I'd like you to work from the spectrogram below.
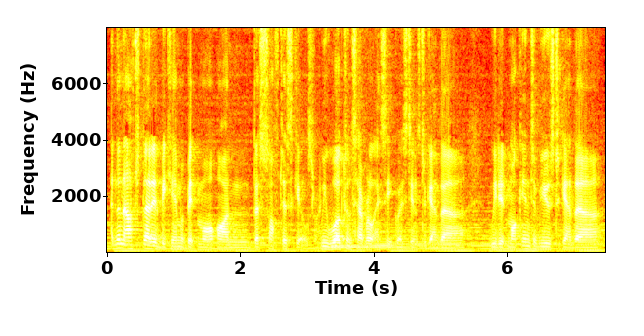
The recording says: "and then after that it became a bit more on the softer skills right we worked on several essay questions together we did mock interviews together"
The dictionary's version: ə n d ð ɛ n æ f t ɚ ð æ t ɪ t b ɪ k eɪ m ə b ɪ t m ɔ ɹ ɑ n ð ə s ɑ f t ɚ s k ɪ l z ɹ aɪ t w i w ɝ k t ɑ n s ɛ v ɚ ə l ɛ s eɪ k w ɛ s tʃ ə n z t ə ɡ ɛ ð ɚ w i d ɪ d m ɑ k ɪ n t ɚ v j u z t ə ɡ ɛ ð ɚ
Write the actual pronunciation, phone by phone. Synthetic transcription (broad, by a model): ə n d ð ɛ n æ f t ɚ ð æ t ɪ t b ɪ k eɪ m ə b ɪ t m ɔ ɹ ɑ n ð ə s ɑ f t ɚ s k ɪ l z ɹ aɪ w i w ɝ k t n s ɛ v ɚ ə l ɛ s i k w ɛ s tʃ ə n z t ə ɡ ɛ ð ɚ w i d ɪ d m ɑ k ɪ n t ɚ v j u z t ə ɡ ɛ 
